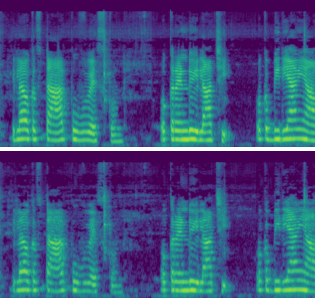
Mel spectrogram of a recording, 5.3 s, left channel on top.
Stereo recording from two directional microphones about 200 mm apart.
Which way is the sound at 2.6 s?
40° left (ahead or behind).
